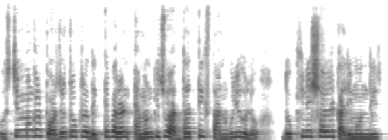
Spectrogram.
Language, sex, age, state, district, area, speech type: Bengali, female, 30-45, West Bengal, Purulia, urban, spontaneous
